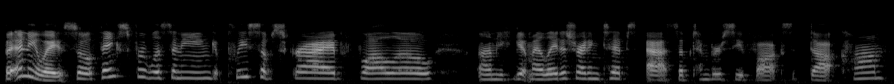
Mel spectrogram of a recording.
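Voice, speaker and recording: A woman talks through a writing lesson in a casual, filler-heavy way, her voice slightly croaky from just waking up. Her tone is bright and a little high. The recording is somewhat dull and lo-fi. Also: measured pace. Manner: chatty, many fillers like "like" and "you know". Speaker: writing teacher.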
